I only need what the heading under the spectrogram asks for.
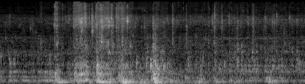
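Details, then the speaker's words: Toilet cistern suspected of causing a large water bill, refilling after water turned back on and checked for leaks: steady rushing and splashing into the tank with no hiss or sputter; filling normally, checking that it stops. "obviously that is now filling. And we're just going to make sure that that fills and it stops."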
